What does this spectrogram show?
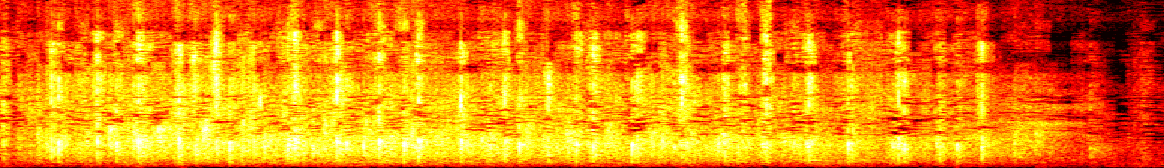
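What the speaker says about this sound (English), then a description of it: "Round of applause for these coaches." Sustained crowd applause at an Indiana high school baseball coaches' Hall of Fame induction ceremony at the Sheraton Indianapolis, loud and steady with dense clapping throughout, fading slightly near the end.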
